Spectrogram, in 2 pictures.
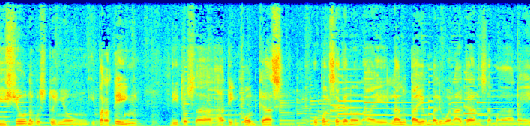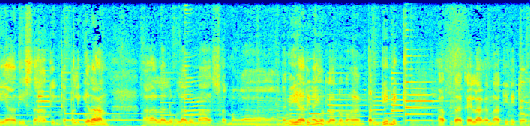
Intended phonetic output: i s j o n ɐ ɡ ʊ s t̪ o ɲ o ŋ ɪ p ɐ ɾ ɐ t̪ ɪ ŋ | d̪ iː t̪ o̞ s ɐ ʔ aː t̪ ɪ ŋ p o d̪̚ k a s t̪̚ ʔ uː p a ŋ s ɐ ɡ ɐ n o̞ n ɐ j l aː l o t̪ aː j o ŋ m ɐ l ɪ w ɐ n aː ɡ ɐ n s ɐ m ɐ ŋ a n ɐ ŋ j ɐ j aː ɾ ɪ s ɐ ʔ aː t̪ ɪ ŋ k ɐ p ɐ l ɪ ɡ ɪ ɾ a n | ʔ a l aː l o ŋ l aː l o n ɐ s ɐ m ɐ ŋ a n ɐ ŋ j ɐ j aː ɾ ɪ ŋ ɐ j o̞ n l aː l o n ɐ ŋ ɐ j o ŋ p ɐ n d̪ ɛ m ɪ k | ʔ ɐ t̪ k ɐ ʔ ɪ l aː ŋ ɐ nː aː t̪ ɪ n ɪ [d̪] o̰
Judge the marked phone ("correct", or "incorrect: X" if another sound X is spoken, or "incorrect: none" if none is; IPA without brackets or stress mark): incorrect: t̪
